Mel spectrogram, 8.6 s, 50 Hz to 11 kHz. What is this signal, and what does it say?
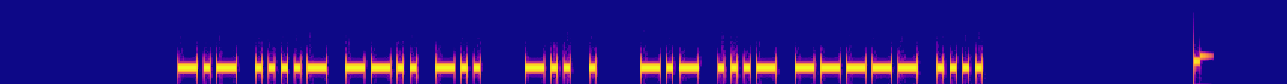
Morse code, heard as a keyed tone, about 28 wpm, 700 Hz. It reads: K4ZD DE KV0H
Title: USA Callsign DE Callsign - 4 Characters - 28wpm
